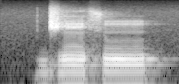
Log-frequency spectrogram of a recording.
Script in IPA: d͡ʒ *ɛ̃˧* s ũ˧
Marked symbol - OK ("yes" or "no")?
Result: yes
